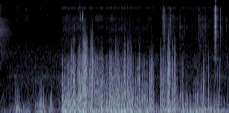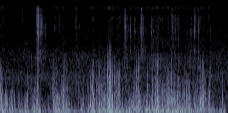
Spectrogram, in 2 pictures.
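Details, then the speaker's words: Kitchen range exhaust vent hood outside the house on a windy day: rapid, uneven metallic clacking as the thin backdraft flap slaps the hood. Fixed with thicker weather stripping. Backdraft flap banging in wind. "Now, I know we've all been there where you have those windy days where the wind's blowing and you hear that banging and clacking going around somewhere in your house."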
